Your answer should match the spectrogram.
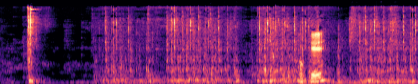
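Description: A domestic sewing machine, just repaired after its needle bar stuck and would not move up and down, runs in quick steady stitching bursts through cloth, close and clear, with someone talking over it.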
